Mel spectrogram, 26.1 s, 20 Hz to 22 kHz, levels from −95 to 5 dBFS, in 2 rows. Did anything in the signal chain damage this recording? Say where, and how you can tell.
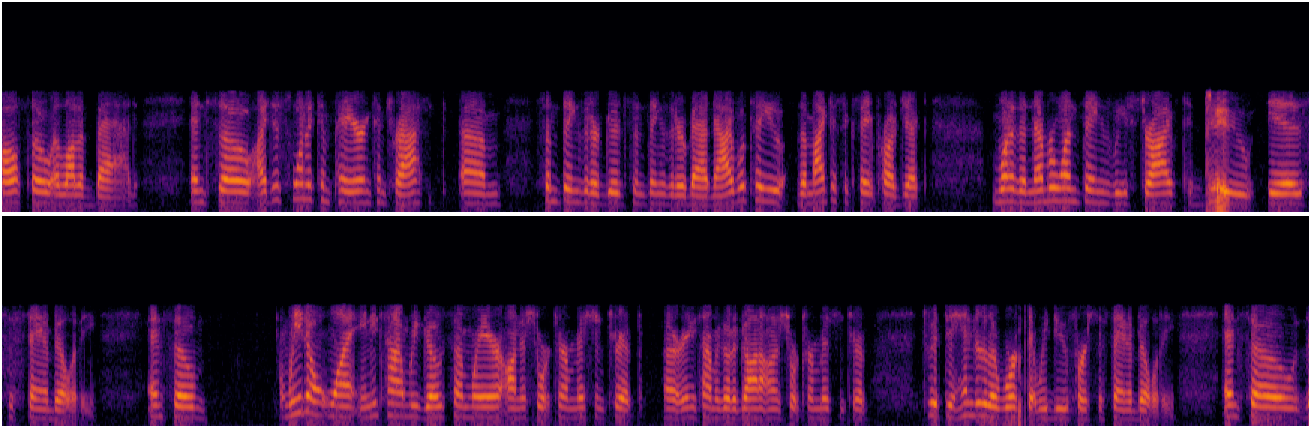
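Yes. At the codec stage, the whole clip has been through the GSM full-rate codec. Its coarse pulse excitation of a vocal-tract model gives the speech a constant buzzy, gravelly roughness. The band sits at about 300 Hz to 3.5 kHz, which fits a 13 kbps full-rate coder.

On the radio link, GSM bit errors reached the decoder at 12.03 to 12.28 s, between "things we strive to" and "is sustainability", and at 23.17 to 23.31 s, between "it to hinder the" and "that we do for". Flipped filter, pitch and gain values warp the spectrum and jolt the level frame by frame, so the sound breaks into squawks, pops and gargling, as on a weak link.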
